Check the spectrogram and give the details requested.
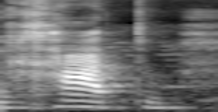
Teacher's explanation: O R glotal, ele é produzido aqui na altura da glote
